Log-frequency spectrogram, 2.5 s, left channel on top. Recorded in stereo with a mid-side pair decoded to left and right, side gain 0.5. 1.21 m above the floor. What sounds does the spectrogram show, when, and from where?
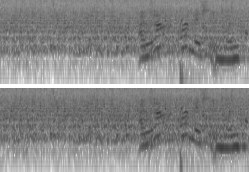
0.0 s running water: 25° right, 1.1 m
1.4 s a woman speaking: 5° right, 1.1 m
